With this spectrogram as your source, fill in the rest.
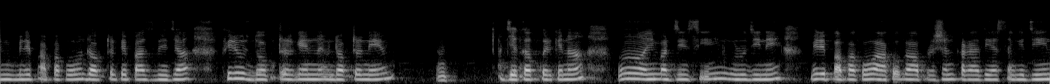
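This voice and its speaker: A hoarse woman from West Bengal speaks in a monotone devotional testimony, repeating her thanks with halting fillers. Her voice sits fairly high yet sounds very dark and mellow. The recording is dull and lo-fi. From West Bengal, India. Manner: repetitive, prayerful, halting with fillers. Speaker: devotee sharing a thanksgiving satsang.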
